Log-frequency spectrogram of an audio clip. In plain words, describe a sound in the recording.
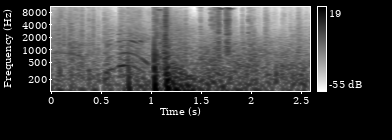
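A rifle fires a single loud, sharp shot that echoes briefly.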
